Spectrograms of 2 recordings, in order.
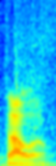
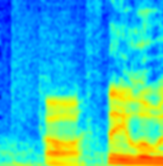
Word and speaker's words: phthalo: Phthalo is how Bob Ross pronounced it, and that is just incorrect. I don't know a single person in my industry that pronounces it Phthalo. That being said, if you pronounce it Phthalo, that's fine. I'm not going to get on you for it, but Thallow is the correct, Thallow is the correct way of pronouncing it, because it's PHTH, which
